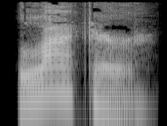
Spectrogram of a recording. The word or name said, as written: lacker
